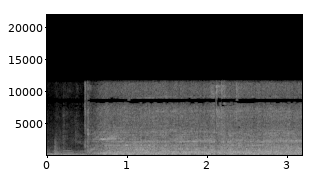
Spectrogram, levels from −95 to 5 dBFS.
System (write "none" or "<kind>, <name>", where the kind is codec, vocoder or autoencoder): none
